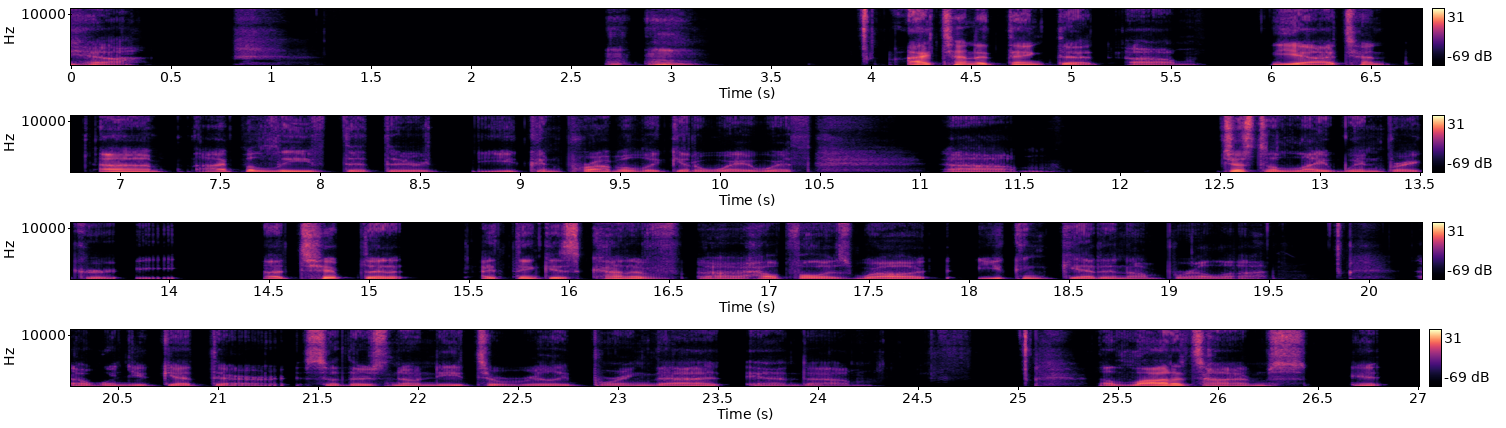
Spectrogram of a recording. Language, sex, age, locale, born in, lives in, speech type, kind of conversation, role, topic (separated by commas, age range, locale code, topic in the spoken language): English, male, 45-49, en-US, United States, United States, conversation, advice, advisor, How do I pack light for a week abroad with limited luggage and changing weather?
